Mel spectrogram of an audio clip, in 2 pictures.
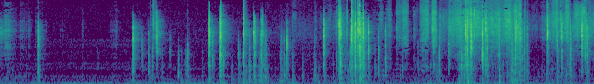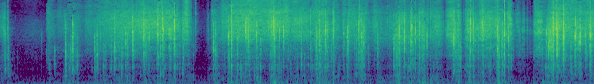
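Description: A thin sheet of white tissue wrapping paper printed with a red MunchPak logo is held in both hands in front of the face, stretched, crinkled and rubbed with fingertips. Sparse sharp, bright crackles and ticks open the clip, then build into dense, continuous high crinkling and rustling over the second half.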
